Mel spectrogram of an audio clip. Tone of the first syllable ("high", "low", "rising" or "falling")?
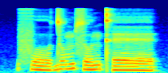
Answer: low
